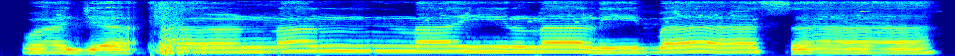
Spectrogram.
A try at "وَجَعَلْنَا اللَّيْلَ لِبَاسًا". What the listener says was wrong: Ah, masih turun, Bu, masih turun. Waja'alnal laila libasa. Ah, diangkat terus iramanya coba. Waja'alnal.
